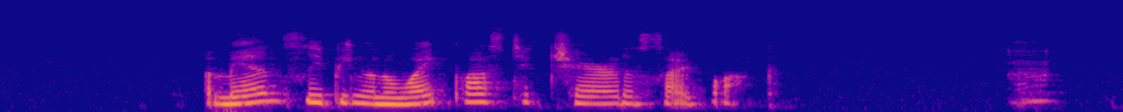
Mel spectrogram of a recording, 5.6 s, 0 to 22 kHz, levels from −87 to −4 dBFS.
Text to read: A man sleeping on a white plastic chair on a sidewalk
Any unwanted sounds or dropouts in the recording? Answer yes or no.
yes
